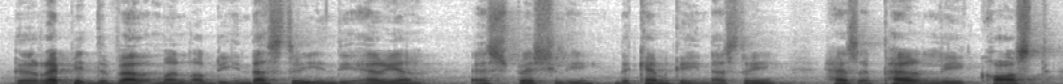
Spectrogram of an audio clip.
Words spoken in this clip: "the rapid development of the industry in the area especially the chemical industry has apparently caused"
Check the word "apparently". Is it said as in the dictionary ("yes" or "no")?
yes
